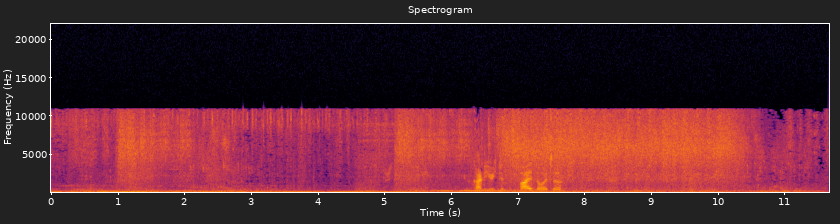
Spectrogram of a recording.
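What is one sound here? Electricity crackles and sizzles in bursts.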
